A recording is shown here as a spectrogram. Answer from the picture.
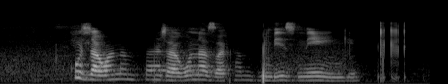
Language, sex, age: South Ndebele, female, 22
